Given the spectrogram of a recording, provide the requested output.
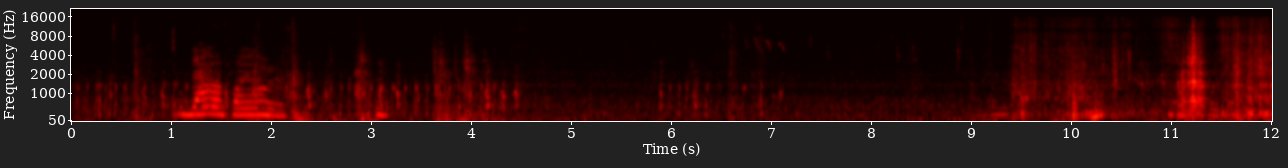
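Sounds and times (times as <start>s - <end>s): faint high bird chirps: 6.6s - 7.3s.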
